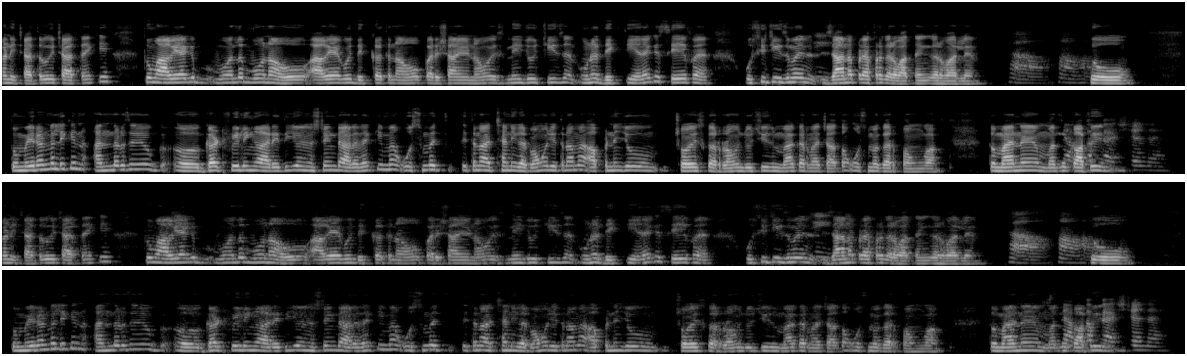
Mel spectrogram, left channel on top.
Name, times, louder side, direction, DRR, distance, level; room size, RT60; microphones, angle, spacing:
voice 1, 0.0-9.8 10.9-11.3 11.9-22.9, left 5 dB, 60° left, 0.4 m, -26 dB
voice 2, 8.0-8.5 10.1-11.0 22.0-23.5, right 4 dB, 60° right, 0.7 m, -40 dB
2.6 x 2.2 x 2.9 m
head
